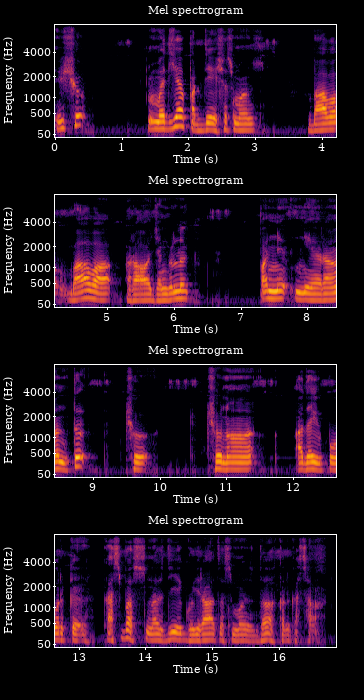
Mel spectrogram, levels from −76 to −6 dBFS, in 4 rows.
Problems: constant background noise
